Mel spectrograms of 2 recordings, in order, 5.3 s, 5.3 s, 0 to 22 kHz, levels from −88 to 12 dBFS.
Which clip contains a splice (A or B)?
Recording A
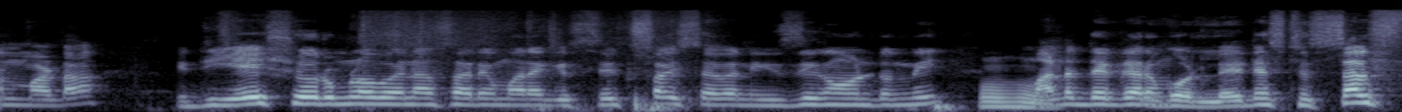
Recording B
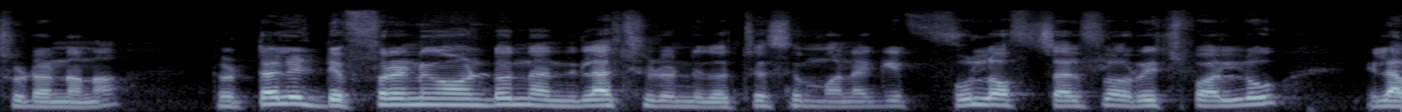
A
